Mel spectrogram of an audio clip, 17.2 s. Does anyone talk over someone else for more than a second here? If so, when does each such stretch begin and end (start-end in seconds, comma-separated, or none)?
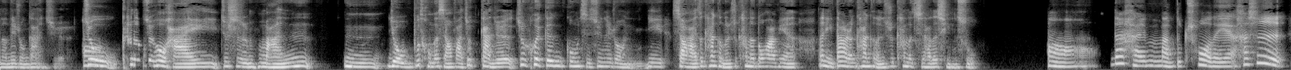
none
